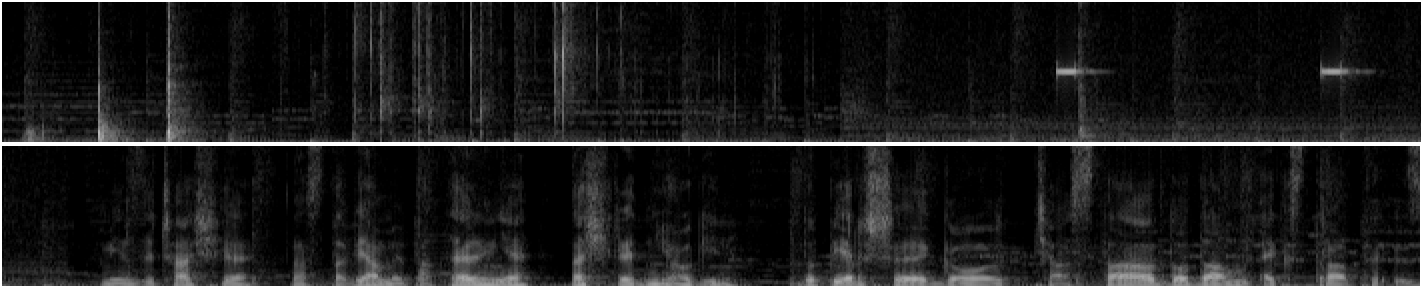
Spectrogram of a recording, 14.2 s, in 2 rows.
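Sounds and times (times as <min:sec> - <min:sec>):
egg cracked with one hand: 0:01.4 - 0:04.6
speech: 0:07.6 - 0:14.1.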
